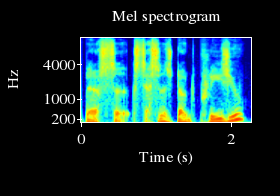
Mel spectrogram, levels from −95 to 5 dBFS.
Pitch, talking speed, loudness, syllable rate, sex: 110 Hz, 130 wpm, -18 LUFS, 3.9 syllables/s, male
